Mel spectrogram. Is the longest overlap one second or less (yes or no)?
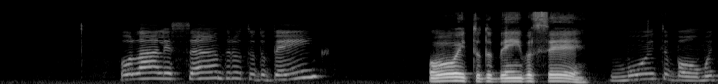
yes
